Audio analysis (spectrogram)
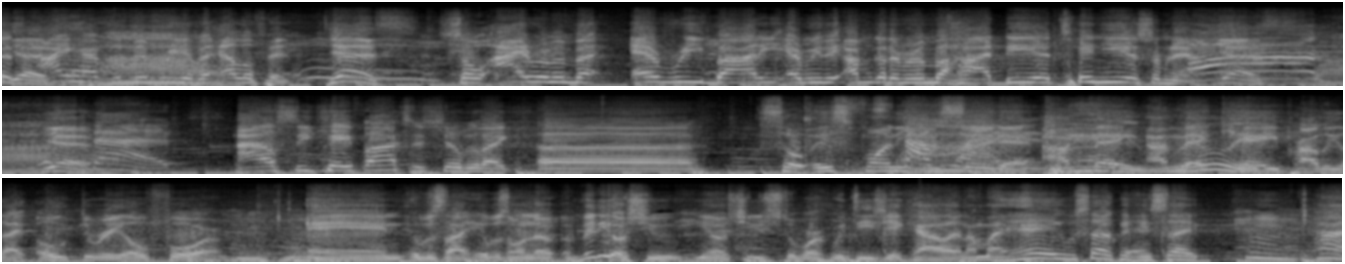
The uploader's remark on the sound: Stops by to chat with us during our live broad cast at McDonald's!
